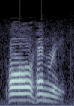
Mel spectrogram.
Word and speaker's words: Paul Henreid: He pronounces his name Paul Henreid.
